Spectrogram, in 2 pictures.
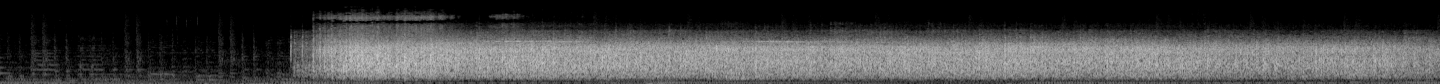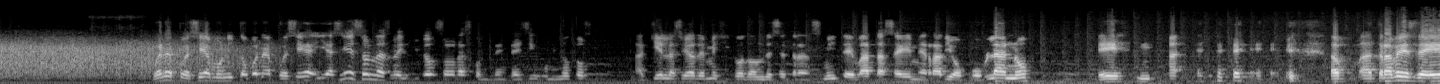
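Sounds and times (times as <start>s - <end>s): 
applause: 2.9s - 18.4s, 26.5s - 28.8s
speech: 16.0s - 24.8s, 25.4s - 28.8s
laughter: 25.4s - 27.8s.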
